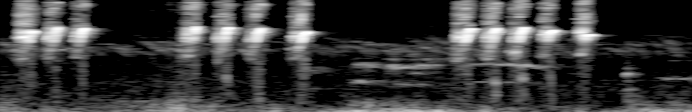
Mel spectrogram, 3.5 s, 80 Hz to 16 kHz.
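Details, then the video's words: Sunbird called five-coloured sunbird, played as a trapping lure: three-to-five-note bursts of thin, high, sharply pitched chips, evenly spaced, with a faint lower whistle from another bird in a pause. "Tiếng chim hút mật 5 màu"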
